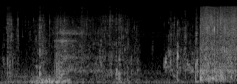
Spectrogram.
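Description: Shallow lake water sloshing with small irregular splashes as a dog wades along the edge.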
